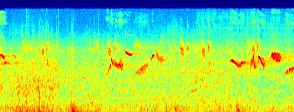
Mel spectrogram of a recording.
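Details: Common blackbird among neighbourhood birds in a tree near a home. It sings bright whistled phrases, including upslurred and looping notes. Some sharp clicks and a steady low traffic rumble run underneath.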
